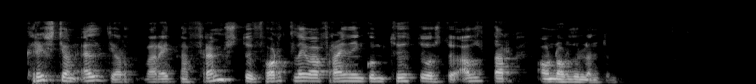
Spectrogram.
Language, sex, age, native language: Icelandic, male, 50-59, Icelandic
